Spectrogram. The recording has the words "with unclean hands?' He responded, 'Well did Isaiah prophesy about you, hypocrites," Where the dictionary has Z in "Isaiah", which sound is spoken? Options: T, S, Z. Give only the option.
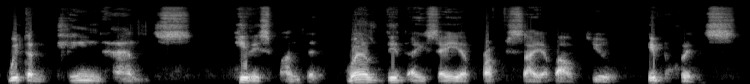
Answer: S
